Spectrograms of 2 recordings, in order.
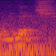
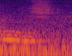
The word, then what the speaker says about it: niche: The last day, this is a picture from the last day in the first year of this program, they talk about ecological niche, or niche, and how they like to pronounce it. Is there a right pronunciation? – There are two right pronunciations. – What's that? – There are two correct pronunciations.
